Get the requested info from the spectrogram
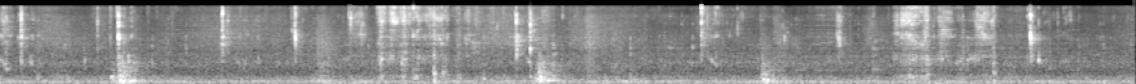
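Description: Wet chewing and mouth smacking of someone eating raw marinated shrimp, with scattered short clicks.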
